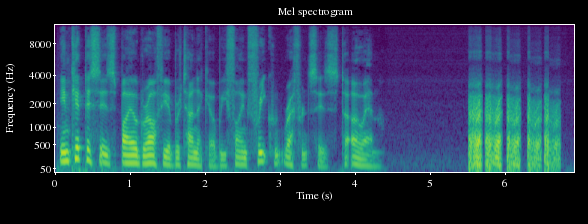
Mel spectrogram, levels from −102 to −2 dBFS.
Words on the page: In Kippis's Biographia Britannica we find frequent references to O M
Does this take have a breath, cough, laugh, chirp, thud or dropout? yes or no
yes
